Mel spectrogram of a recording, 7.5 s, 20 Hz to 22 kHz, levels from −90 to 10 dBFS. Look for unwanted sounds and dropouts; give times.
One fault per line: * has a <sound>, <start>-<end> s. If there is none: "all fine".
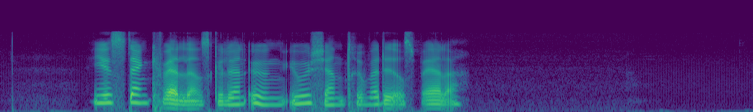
all fine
